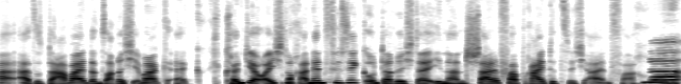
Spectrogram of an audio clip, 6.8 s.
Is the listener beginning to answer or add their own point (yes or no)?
yes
